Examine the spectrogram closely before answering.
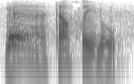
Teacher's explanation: ما تخليش التاء تأخذ تفخيم الصاد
